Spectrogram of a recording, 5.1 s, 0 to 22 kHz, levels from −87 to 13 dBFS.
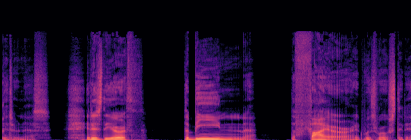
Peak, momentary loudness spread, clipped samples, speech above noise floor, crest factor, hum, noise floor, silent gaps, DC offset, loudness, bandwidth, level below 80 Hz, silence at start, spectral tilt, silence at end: -4 dBFS; 21 LU; under 0.1%; 27 dB; 16 dB; none; -45 dBFS; none; under 0.1%; -18 LUFS; 17 kHz; -34 dBFS; 0.05 s; -6 dB/octave; 0 s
